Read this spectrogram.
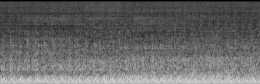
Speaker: It always ran good. It is run good. If only had a seat, we could go for a ride. Oh my God, it's living at idle. It's perfect.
